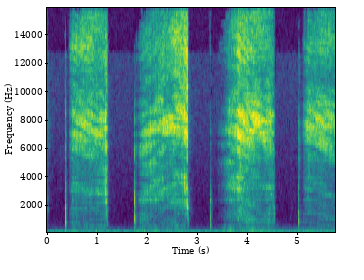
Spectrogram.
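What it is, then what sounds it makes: Chalk stick drawn on a chalkboard. An orange chalk stick held in the fingertips scratches across a flat black chalkboard in continuous strokes, drawing petals. Each bright, raspy stroke starts with a short sharp tap and is separated by brief pauses. A steady low hum runs underneath throughout.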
